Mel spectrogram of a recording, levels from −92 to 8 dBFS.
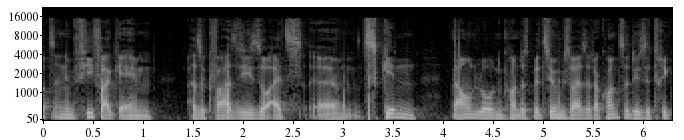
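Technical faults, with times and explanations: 0.59–0.61 s, 1.85–1.87 s, 3.00–3.27 s, 4.16–4.18 s, 5.14–5.16 s: loud pop, sharp thumps about 20 dB above the speech, the first after "in dem", the second just before "so als", and a double pop after "so als" at 3.00 s. The speech continues underneath. Each is likely a sudden voltage step from a plug, switch, static or driver glitch.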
